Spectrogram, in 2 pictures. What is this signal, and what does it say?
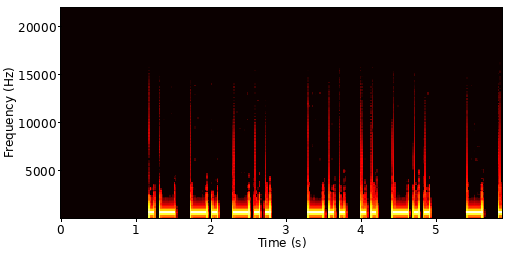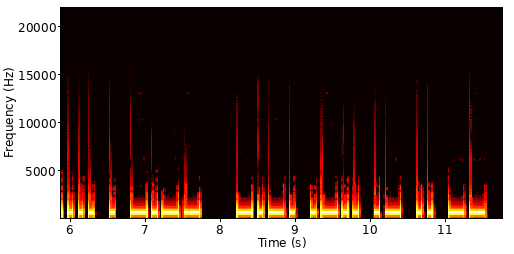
Morse code, heard as a keyed tone, about 17 wpm, 700 Hz. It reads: AND DID THEY CLAIM
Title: Sentences from Top 1500 Words 17wpm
